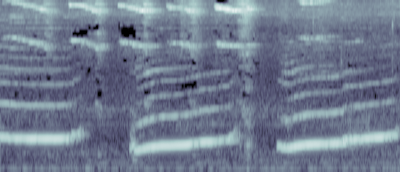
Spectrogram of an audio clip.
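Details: A small dog howls like a mini-wolf after hearing a recording of his own crying; long, clear, rising howls, each held about a second, three in a row with brief breaks.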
